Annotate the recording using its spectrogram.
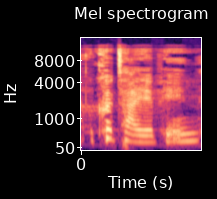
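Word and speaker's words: quetiapine: probably mispronouncing this quetapene. Uh quitapene.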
